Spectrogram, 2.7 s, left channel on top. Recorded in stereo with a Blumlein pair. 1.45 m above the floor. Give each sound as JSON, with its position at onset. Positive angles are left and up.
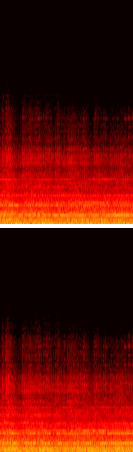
{"t": 0.0, "sound": "an engine running", "azimuth_deg": -10, "distance_m": 1.2}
